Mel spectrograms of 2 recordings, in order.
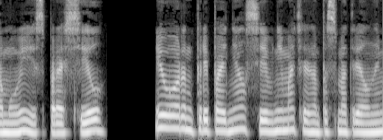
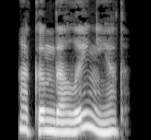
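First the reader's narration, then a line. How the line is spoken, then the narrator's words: Sighing. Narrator (Russian): вздохнула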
